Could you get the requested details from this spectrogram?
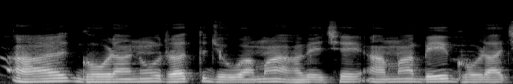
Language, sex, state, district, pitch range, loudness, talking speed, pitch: Gujarati, male, Gujarat, Valsad, 115-130 Hz, -19 LUFS, 130 wpm, 120 Hz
